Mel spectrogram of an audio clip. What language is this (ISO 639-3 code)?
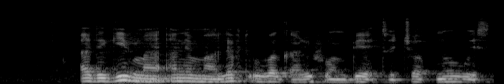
pcm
